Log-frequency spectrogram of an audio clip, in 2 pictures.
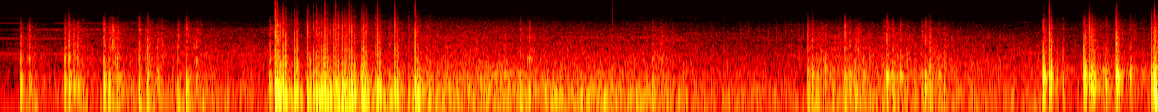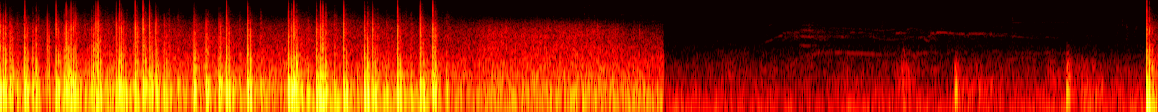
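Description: Fireworks display: aerial shells bursting in quick succession, many sharp cracks and bangs over a rolling rumble, in two dense salvos. Just after nine seconds it drops suddenly to a low level, with a single loud crack near the end.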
